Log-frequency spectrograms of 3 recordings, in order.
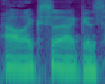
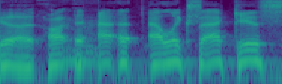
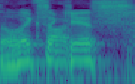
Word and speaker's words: Alexakis: good man really good now that you pronounce my name right everybody that doesn't happen very often I'm so happy alexakis Alexus Alexus no yeah alexakis I know this yeah but people people butcher it but you know what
